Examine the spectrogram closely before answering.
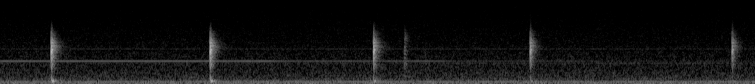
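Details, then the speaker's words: Hammarlund HQ-180 receiver with motorboating fault: sharp single pops every second and a half over faint steady hum, appearing when volume is turned up; owner suspects the popping is in the audio circuits, unconfirmed. "see I turned it up and the pop started turn it back down this pop is in the audio circuits"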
